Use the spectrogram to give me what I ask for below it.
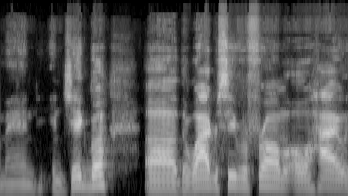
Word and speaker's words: Njigba: I always pronounce his name wrong, man. Njigba, the wide receiver from Ohio State.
